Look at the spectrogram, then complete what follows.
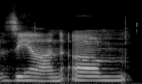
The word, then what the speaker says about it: Zeon: oh damn, they're called Zeon. They're cool. The bad guys are cool. It's like neon but Zeon. Oh yeah, and Z's a cool letter. They're not bright enough to be rhyming with neon though.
